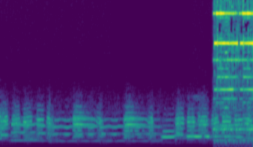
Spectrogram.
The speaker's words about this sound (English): Sir, the desk bell is not for creating jingles.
